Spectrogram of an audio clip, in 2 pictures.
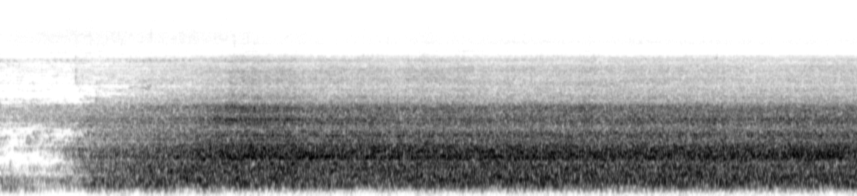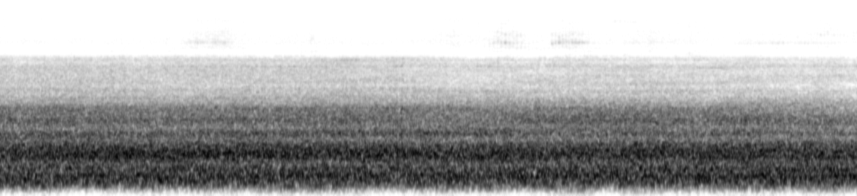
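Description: Freight train running across a steel truss railway viaduct: a steady, loud rush of wheels and rails on the bridge, swelling up about a second in and holding.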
